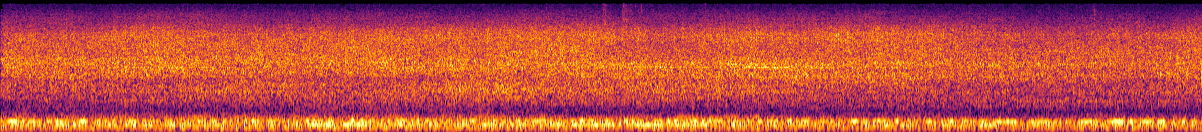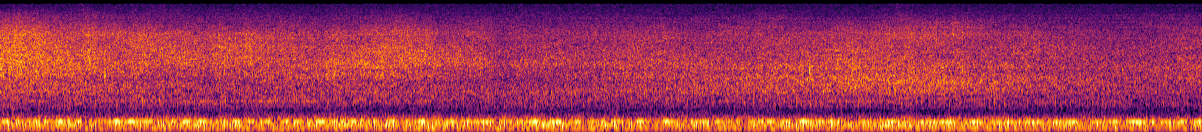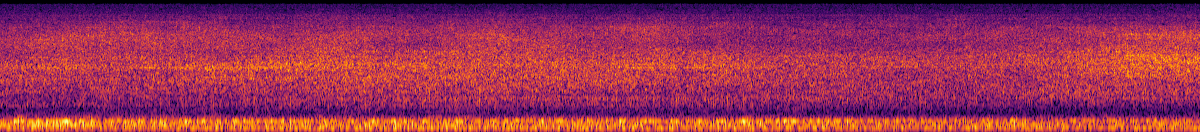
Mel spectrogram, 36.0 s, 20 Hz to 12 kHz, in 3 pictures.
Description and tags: Distant Tractor FF656
A distant tractor. Lots of low tones, air, constant rumble.
Tractor, Farm-Equipment, far-off-tractor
